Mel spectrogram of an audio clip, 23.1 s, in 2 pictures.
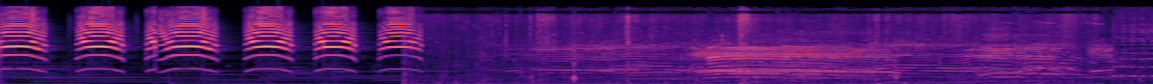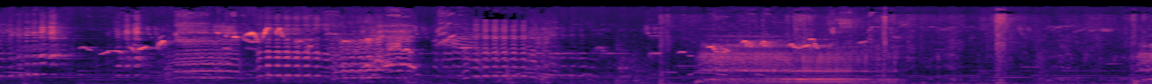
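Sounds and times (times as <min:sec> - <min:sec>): sheep bleating: 0:04.9 - 0:17.8, 0:18.4 - 0:20.6
goats bleating: 0:04.9 - 0:20.7, 0:22.8 - 0:23.0.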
